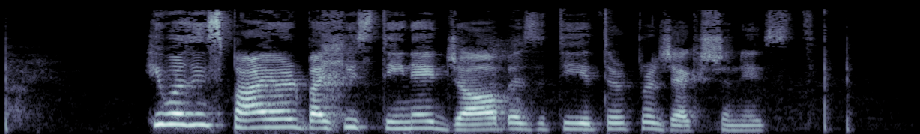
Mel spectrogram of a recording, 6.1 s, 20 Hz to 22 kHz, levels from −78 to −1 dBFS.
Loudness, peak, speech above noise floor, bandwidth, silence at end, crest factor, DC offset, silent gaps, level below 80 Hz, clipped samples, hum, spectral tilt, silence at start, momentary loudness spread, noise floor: -17 LUFS; -2 dBFS; 51 dB; 16.5 kHz; 0.75 s; 18 dB; under 0.1%; none; -60 dBFS; under 0.1%; none; -3.5 dB/octave; 0.05 s; 13 LU; -69 dBFS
